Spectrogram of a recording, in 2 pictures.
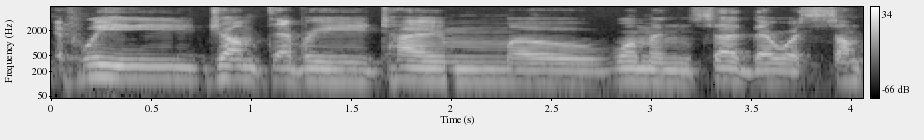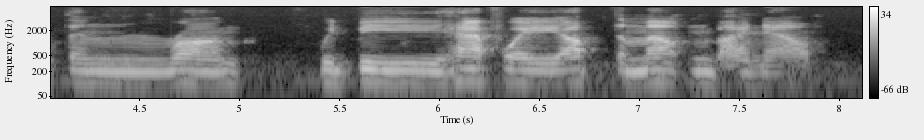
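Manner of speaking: hushed half-whisper, spoken in a put-on voice. Voicing a character who half-whispers a remark to a companion: half-whispering in character. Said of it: "Drogma whispers to Vendel".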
